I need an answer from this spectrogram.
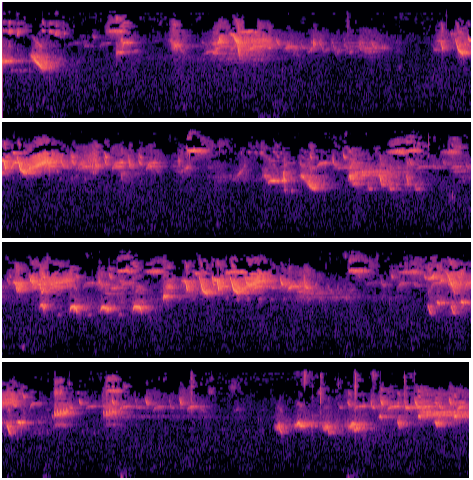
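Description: Birds singing: phrases of quick, high chirps and trills with short pauses between them.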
